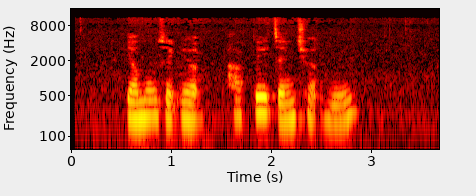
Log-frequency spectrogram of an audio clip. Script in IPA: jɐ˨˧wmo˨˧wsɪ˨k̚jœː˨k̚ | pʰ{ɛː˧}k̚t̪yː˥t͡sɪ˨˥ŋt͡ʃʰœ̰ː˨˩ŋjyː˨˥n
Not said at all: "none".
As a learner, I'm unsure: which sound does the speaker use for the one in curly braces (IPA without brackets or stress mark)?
aː˧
